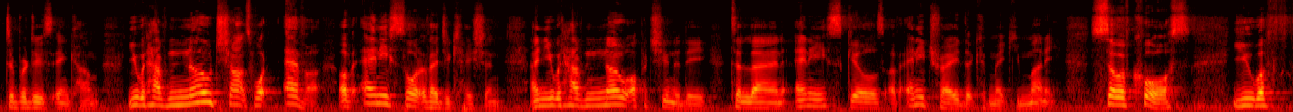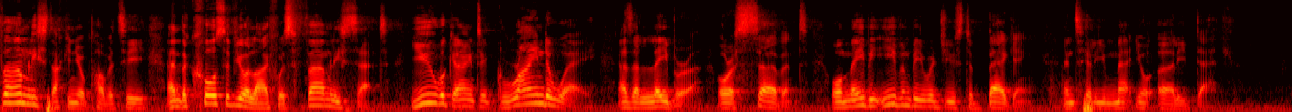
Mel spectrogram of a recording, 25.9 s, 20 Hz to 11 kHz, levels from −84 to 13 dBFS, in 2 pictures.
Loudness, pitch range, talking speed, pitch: -34 LUFS, 110-160 Hz, 175 wpm, 130 Hz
